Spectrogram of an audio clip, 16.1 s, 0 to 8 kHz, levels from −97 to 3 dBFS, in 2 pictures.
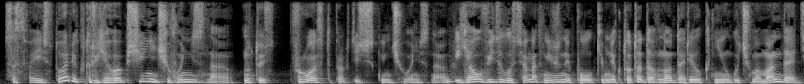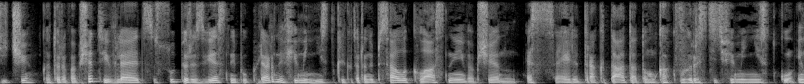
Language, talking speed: Russian, 200 wpm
